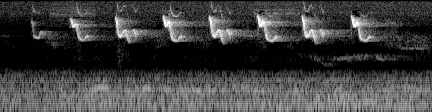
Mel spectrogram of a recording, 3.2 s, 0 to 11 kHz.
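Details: Common chiffchaff singing in a garden in Weener, East Frisia, far northwestern Germany, May 2022: evenly spaced high two-part notes repeated about three times per second, a steady chiff-chaff rhythm over quiet background.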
